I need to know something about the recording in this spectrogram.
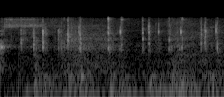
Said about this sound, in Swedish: Nu hör jag att du skriver.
